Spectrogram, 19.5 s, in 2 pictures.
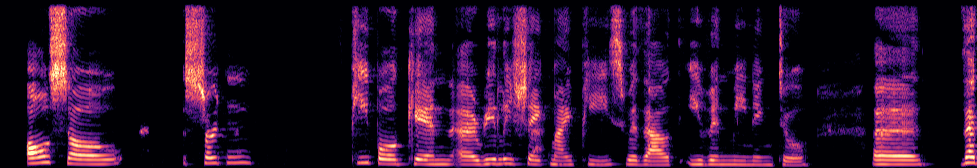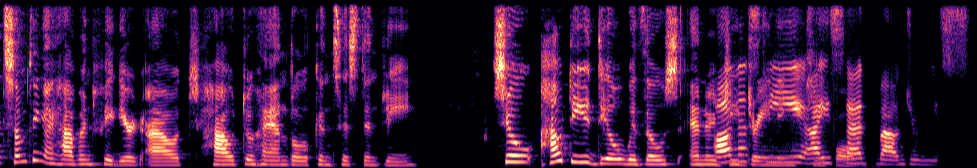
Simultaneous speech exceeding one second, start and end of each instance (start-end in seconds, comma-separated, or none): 16.9-18.4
